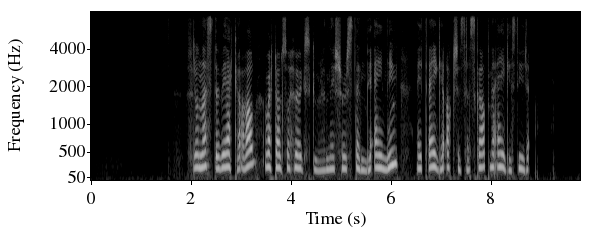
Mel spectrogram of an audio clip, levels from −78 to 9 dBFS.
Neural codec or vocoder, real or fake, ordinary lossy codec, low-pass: codec, 16 kHz, 2 kbps, FreqCodec, larger model; fake; none; 7.2 kHz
